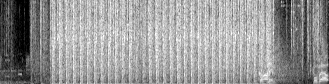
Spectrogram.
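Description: A gun fires in a rapid, steady burst.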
